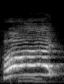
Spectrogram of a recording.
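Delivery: loud, high cry of defeat; exasperated yell. Pretend. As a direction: yell out at losing the battle. Losing badly in the game.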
